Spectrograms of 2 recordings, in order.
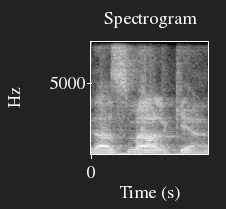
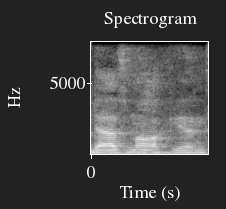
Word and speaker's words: Dastmalchian: How do you pronounce his last name? Yeah, there you go. He got it. Kendall got David it. Dastmalchian. Dastmalchian.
